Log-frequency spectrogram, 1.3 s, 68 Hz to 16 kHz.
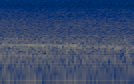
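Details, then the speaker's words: Fully rebuilt Bridgeport head, spindle stepping down from 1200 to 800 and 500 RPM; quiet steady hum easing lower, no grinding or rattle, runs healthy. "800, and 500. All running super quiet, super nice."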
